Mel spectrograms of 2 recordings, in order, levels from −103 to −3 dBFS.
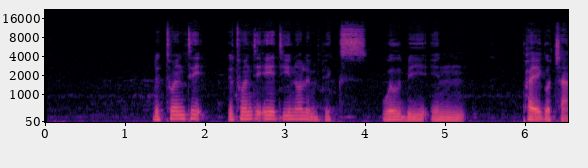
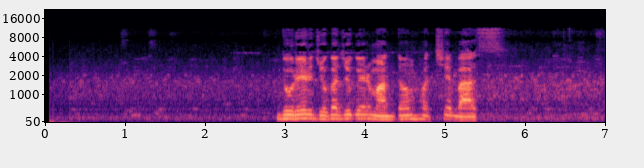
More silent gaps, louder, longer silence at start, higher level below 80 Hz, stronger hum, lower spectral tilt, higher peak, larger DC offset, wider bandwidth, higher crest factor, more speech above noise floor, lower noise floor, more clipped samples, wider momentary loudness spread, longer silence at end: neither; second, -46 LUFS vs -25 LUFS; second, 1.35 s vs 2.9 s; second, -70 dBFS vs -62 dBFS; neither; about the same, -6 dB/octave vs -6 dB/octave; second, -28 dBFS vs -8 dBFS; neither; first, 14.5 kHz vs 11.5 kHz; about the same, 18 dB vs 22 dB; about the same, 35 dB vs 32 dB; first, -79 dBFS vs -58 dBFS; neither; second, 8 LU vs 26 LU; about the same, 0 s vs 0.1 s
